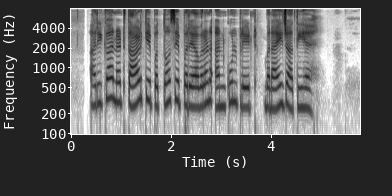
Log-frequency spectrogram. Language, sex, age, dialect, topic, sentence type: Hindi, female, 18-24, Garhwali, agriculture, statement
